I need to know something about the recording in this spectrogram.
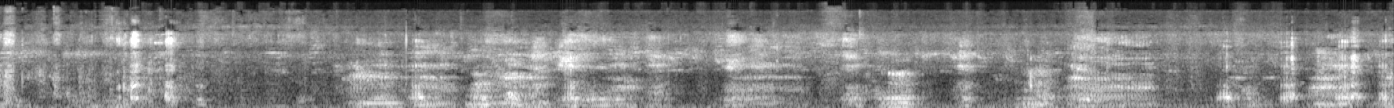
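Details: Young pigs on a pig farm keep up a busy chorus of low grunts and short squeals, pulsing irregularly with brief louder snorts and a constant barn hum beneath.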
